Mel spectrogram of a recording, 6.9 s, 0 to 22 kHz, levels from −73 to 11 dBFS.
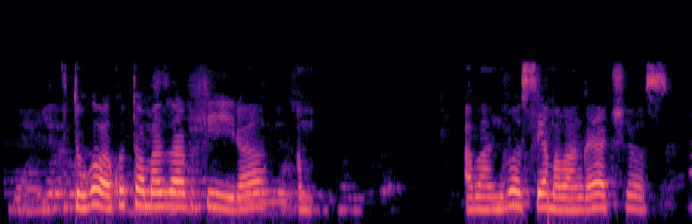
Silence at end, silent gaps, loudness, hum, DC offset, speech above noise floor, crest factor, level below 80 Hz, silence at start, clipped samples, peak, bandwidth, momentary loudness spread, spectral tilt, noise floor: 0.25 s; none; -16 LUFS; none; under 0.1%; 49 dB; 16 dB; -58 dBFS; 0.1 s; under 0.1%; -2 dBFS; 8.2 kHz; 14 LU; -5 dB/octave; -65 dBFS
